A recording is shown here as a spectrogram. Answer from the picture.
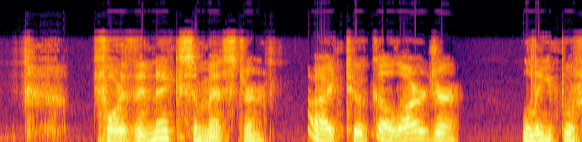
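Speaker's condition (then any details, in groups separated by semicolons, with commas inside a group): Severe brain injury; 21 years since injury, types with left hand only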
